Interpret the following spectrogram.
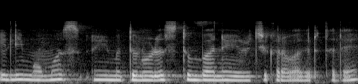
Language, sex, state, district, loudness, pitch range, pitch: Kannada, female, Karnataka, Mysore, -17 LUFS, 195-215 Hz, 205 Hz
